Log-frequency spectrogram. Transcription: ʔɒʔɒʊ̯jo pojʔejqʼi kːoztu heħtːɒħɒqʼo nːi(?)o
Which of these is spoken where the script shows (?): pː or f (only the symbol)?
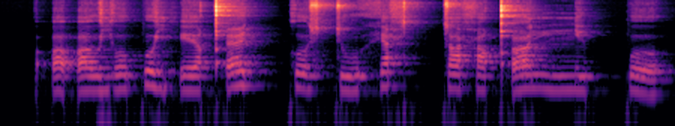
pː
